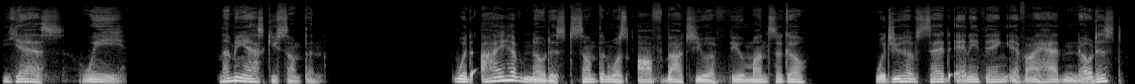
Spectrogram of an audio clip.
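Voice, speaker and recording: A man voicing a calm, gentle young woman who soothes her partner in a soft, coaxing way. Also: fairly low pitch, a little slow, no echo, clean studio sound. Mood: tender. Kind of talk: fan audiobook reading.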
